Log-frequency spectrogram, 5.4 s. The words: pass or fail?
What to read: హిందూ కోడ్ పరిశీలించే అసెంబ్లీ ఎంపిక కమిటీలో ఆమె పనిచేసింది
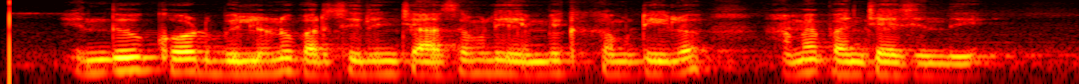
fail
